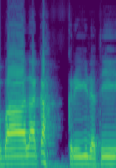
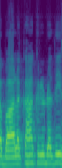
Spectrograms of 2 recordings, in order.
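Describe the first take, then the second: First: बालकः with the visarga turned into a throaty kh before क्रीडति; बालकः क्रीडति as balakakh kridati, breathy back-of-tongue friction; Sanskrit jihvamuliya. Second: Said in the usual way. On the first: Shown as a demonstration. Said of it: "ऐसा उच्चारण करते हैं". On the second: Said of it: "यह बालकः क्रीडति सामान्य शब्द हो गया".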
